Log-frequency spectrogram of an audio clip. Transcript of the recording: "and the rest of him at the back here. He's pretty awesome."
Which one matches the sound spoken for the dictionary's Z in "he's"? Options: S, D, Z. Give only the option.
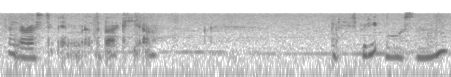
S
